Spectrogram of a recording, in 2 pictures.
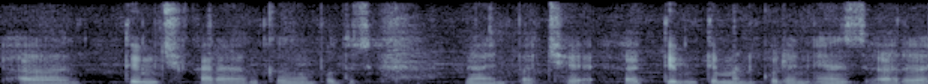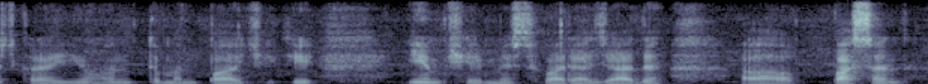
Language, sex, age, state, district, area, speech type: Kashmiri, male, 30-45, Jammu and Kashmir, Srinagar, urban, spontaneous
